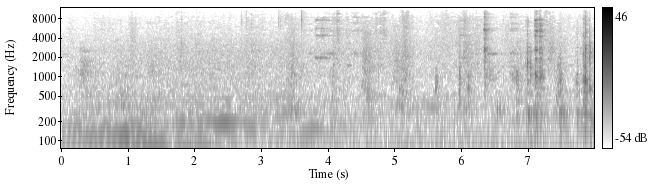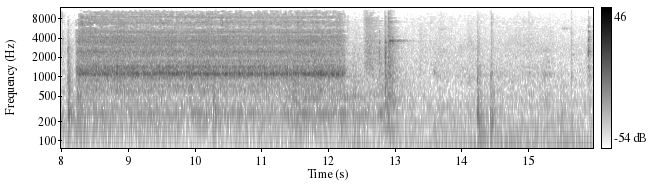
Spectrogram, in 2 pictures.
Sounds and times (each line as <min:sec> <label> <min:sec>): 0:07.8 machine 0:13.2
